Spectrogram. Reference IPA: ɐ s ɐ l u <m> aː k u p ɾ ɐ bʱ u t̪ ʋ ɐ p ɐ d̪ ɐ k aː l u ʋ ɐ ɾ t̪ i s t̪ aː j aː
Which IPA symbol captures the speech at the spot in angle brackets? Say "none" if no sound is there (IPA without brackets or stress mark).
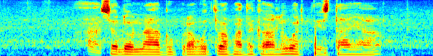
n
